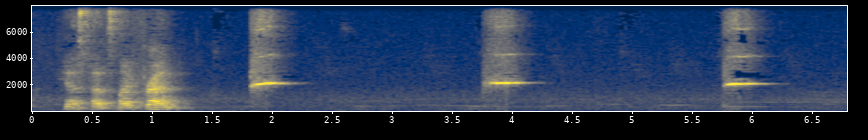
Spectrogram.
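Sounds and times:
speech: 0.2 - 1.4
bird chirps outside the window: 1.5 - 6.5
short bird peep: 3.7 - 4.3, 5.7 - 6.2.

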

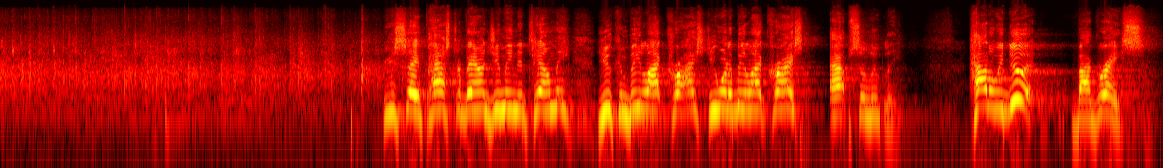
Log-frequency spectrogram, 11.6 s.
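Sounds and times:
audience clapping hands: 0.0 - 4.4
speech: 3.8 - 9.1, 9.7 - 11.5.

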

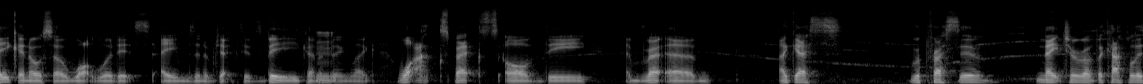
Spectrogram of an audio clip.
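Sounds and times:
speech: 0.0 - 7.2, 7.8 - 8.4, 9.1 - 11.4
ambulance siren passing outside: 3.4 - 11.4.

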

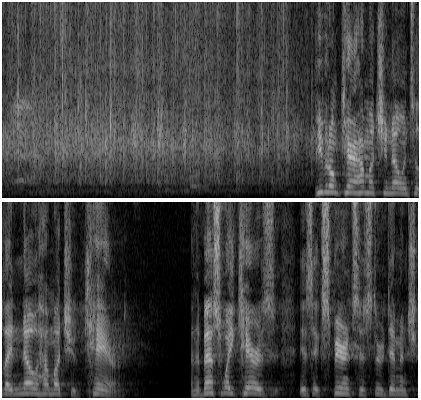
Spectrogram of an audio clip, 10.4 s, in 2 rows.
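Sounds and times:
audience applause: 0.0 - 3.9
speech: 3.9 - 6.8, 7.6 - 10.4.

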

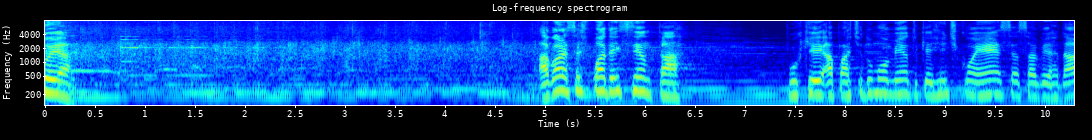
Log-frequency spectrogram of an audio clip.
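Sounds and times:
speech: 0.0 - 0.4, 5.0 - 6.5, 7.4 - 10.2
audience applause: 0.0 - 6.2.

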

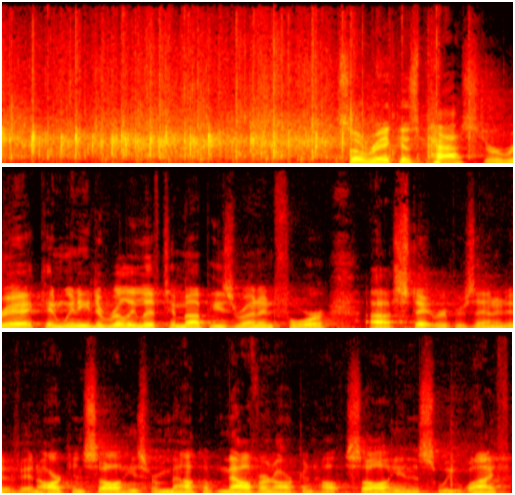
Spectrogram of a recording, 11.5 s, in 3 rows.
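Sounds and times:
audience hand clapping: 0.0 - 3.6
speech: 2.6 - 11.4.

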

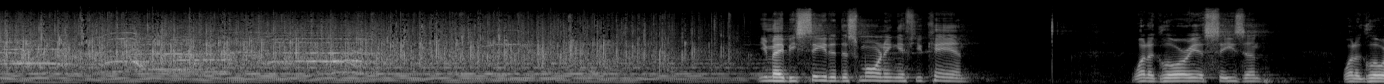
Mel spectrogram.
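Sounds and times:
voices cheering: 0.0 - 6.8
audience clapping hands: 0.0 - 7.6
speech: 7.6 - 9.8, 11.4 - 12.8, 13.4 - 13.8.

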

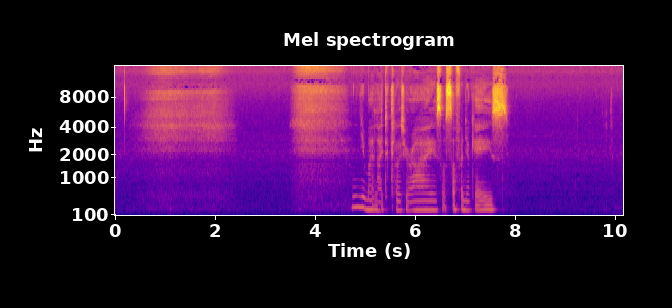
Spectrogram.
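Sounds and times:
deep breath during a guided body-awareness exercise: 0.3 - 2.5, 3.5 - 4.8
speech: 4.8 - 8.0.

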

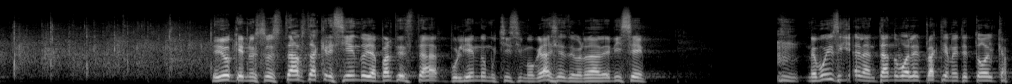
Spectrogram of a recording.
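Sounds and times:
audience applause: 0.0 - 3.3
speech: 2.1 - 6.6, 8.1 - 10.1.

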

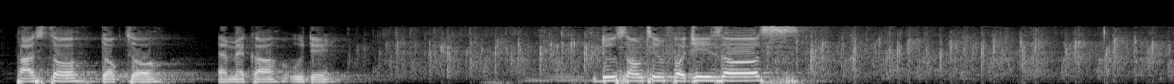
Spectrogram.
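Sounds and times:
speech: 0.2 - 3.5, 6.0 - 8.1
thin scattered audience clapping: 3.5 - 11.7.

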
